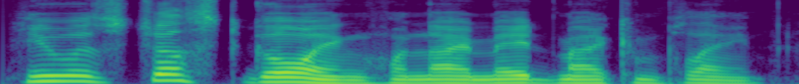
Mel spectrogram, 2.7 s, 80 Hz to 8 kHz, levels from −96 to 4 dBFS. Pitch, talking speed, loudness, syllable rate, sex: 135 Hz, 205 wpm, -17 LUFS, 4.0 syllables/s, male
